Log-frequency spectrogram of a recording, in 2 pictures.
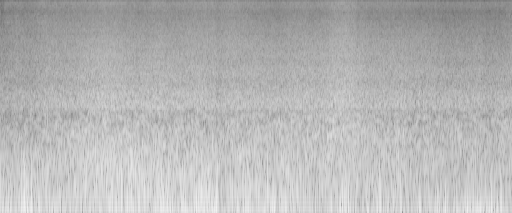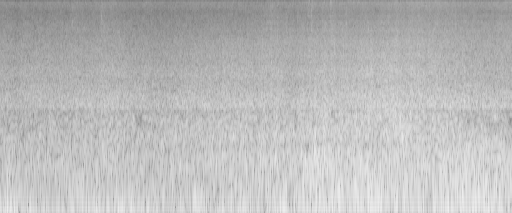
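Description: Waves crash and splash against rocks close by.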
